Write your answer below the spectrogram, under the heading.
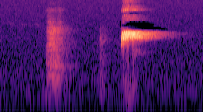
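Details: African grey parrot whistling: a short noisy note, then a loud clear whistle that slides slightly downward and fades, in a quiet indoor setting.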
